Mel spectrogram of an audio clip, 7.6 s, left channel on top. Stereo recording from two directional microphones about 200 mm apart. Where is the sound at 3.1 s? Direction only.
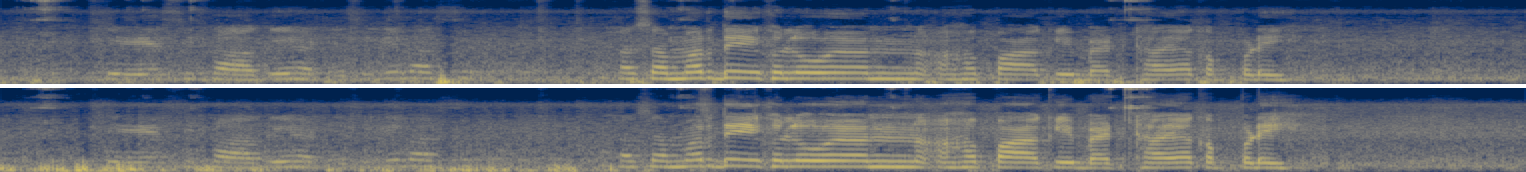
55° left (ahead or behind).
